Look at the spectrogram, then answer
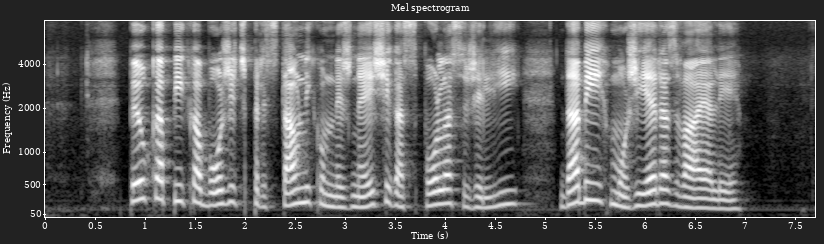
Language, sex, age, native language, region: Slovenian, female, 50-59, Slovenian, Drava region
